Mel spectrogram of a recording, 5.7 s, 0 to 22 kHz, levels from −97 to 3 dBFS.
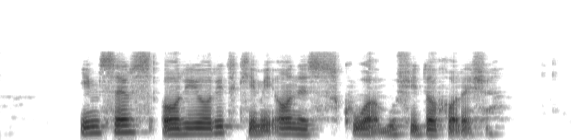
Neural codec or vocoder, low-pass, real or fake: none; 5.4 kHz; real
